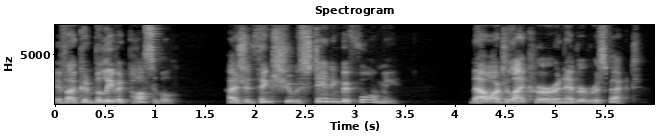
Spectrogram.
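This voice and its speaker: A man's voice: on the low side, fairly quick, sharp tone. A man voicing a stern young prince in a storybook reading, formal and commanding in manner. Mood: earnest, wondering. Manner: formal, commanding, archaic phrasing.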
